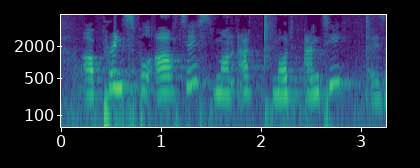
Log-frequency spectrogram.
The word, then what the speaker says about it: Ante: Our principal artist, Mod Ante, is how you say your mod name.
